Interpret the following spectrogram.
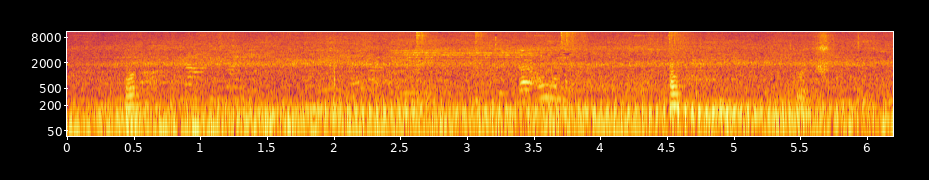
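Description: Outdoor background: a steady low rumble with faint voices, a few short clicks and a brief high-pitched tone in the middle.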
